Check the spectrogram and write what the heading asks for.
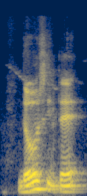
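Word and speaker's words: doshite (どうして): Entonces, doshite, porque la I está no se pronuncia tanto.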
